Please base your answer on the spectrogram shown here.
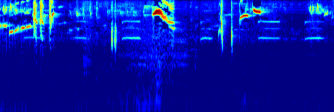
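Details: Hill prinia singing for young cage birds: a rapid chattering phrase, scattered thin whistles, then a loud rising-and-falling whistled burst and a few bright slurred notes.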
